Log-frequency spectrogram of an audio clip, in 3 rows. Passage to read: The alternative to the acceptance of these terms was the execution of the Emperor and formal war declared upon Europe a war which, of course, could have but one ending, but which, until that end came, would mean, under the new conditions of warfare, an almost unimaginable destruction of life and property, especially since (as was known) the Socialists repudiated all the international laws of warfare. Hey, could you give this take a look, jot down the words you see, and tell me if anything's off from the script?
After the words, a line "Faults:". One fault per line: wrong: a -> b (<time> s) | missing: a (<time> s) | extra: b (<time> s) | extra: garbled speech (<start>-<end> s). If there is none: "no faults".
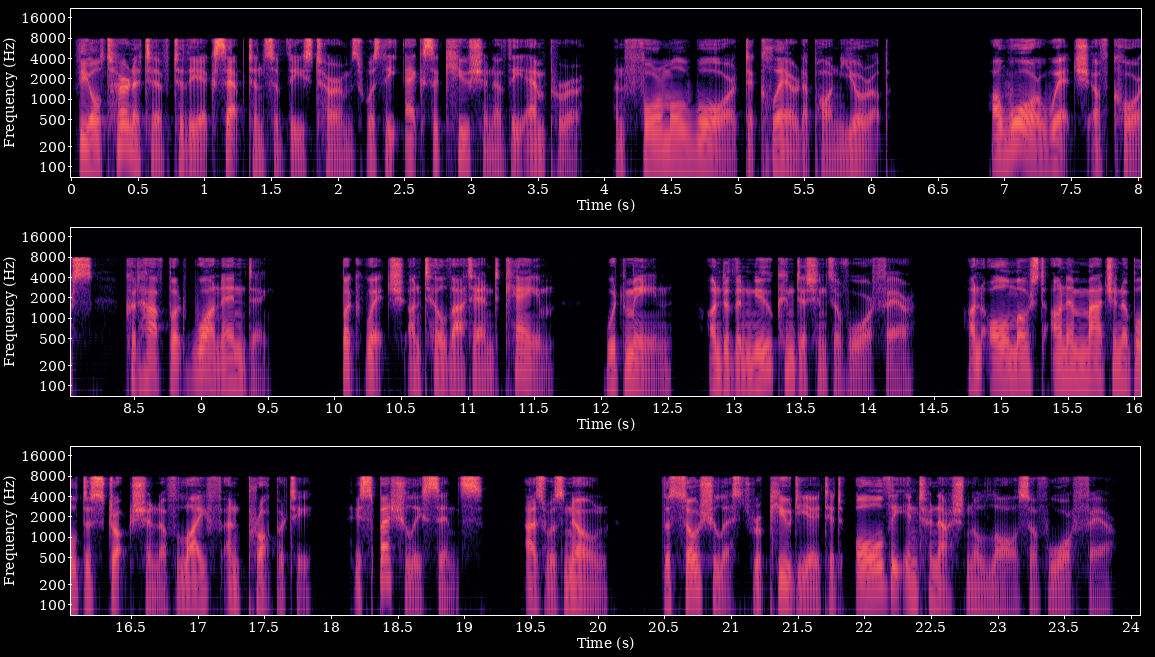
The alternative to the acceptance of these terms was the execution of the Emperor and formal war declared upon Europe a war which, of course, could have but one ending, but which, until that end came, would mean, under the new conditions of warfare, an almost unimaginable destruction of life and property, especially since (as was known) the Socialists repudiated all the international laws of warfare.
Faults:
no faults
